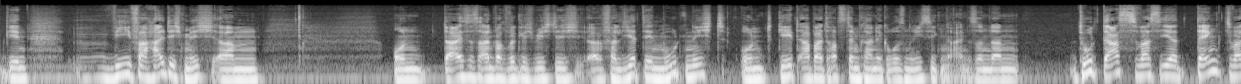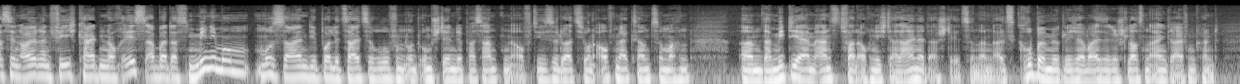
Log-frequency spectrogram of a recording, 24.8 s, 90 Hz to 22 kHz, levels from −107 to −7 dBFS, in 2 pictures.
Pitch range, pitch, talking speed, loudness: 120-140 Hz, 130 Hz, 170 wpm, -19 LUFS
